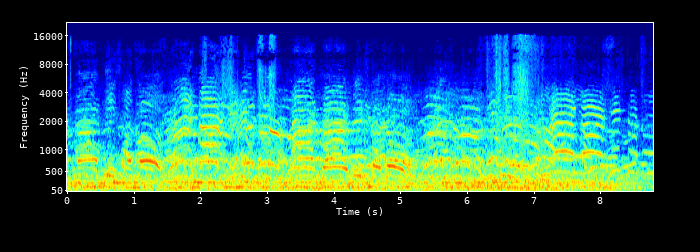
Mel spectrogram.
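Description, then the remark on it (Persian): A large protest crowd in Tehran, Iran, gathered around Azadi Square and Enghelab Street, chants anti-government slogans in unison despite military forces firing pellets and tear gas. Many voices rise and fall in repeated rhythmic phrases, loud and sustained over a dense roar of background noise. “در تهران تجمعات در اطراف میدان آزادی و خیابان انقلاب برپا شد و معترضان به رغم حضور نیروهای نظامی و شلیک گلوله‌های ساچمه‌ای و گاز اشک‌آور شعارهای علیه حکومت سر دادند.”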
